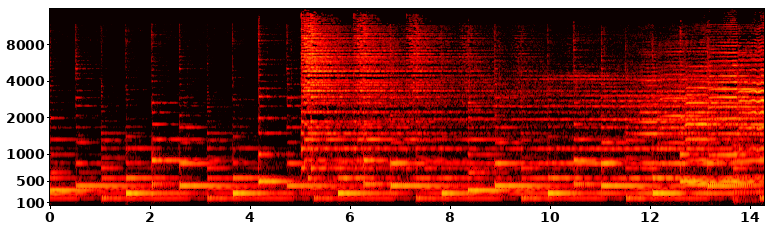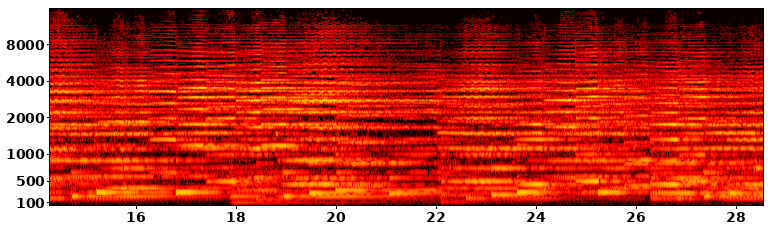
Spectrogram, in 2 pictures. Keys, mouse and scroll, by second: 3.7 ctrl+Num_Lock, 6.8 scroll up 1, 9.4 w, 10.4 click, 16.0 c, 19.8 click, 23.1 click.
